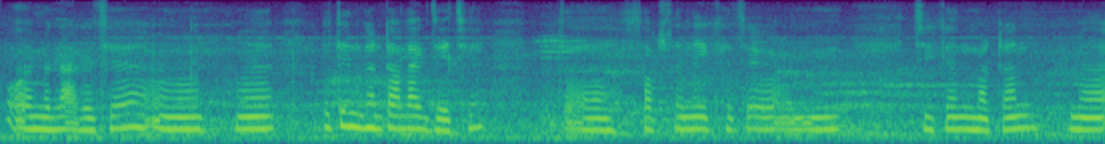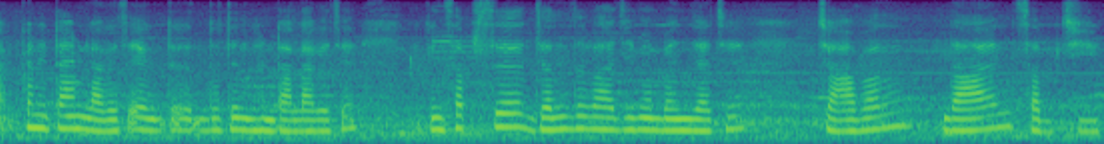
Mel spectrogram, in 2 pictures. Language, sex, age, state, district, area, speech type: Maithili, female, 45-60, Bihar, Purnia, rural, spontaneous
